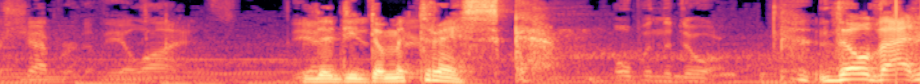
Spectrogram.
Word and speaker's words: Dimitrescu: Also, I pronounced her name wrong. It's Lady Dimitrescu.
